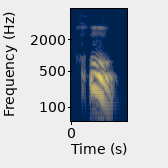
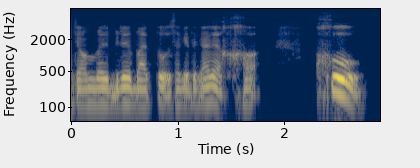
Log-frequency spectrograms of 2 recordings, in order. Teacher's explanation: As though we are going to throw out the phlegm. In our throat. Macam bila batuk sakit tengah.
